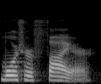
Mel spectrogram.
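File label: "mortar fire", English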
